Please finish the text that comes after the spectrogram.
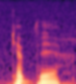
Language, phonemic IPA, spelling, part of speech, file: French, /kap vɛʁ/, Cap Vert, proper noun, Fr-Cap Vert.ogg
- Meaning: Cape Verde (an archipelago and country in West Africa)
